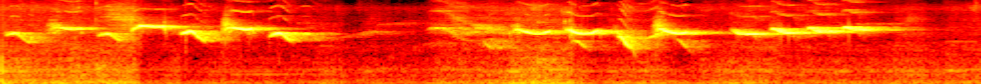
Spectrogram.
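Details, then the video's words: Steady sooty-headed bulbul song used as a lure for reluctant birds: two bursts of quick, clear whistles that dip and rise, separated by a short silence. "Suara pancingan sirtu pikat gacor dor,sangat ampuh untuk memancing sirtu malas bunyi."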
